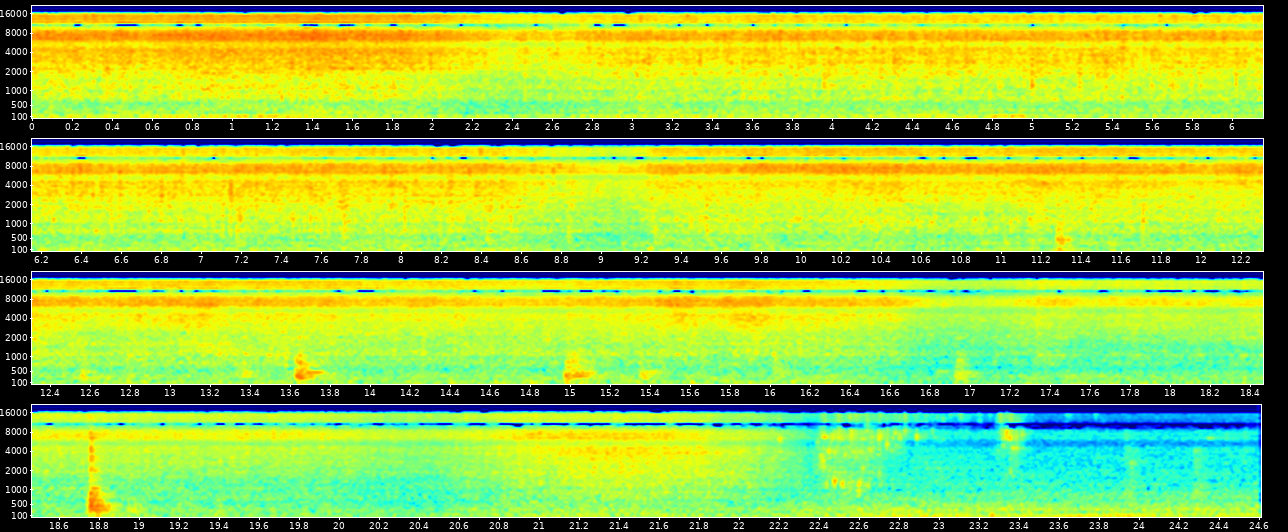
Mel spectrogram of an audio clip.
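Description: Chicken pieces sizzling in hot oil in a nonstick wok, stirred with a spatula that scrapes and knocks against the pan a few times. The sizzle dies down near the end.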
